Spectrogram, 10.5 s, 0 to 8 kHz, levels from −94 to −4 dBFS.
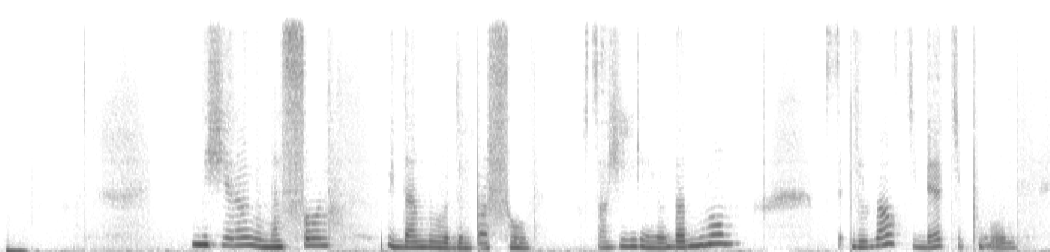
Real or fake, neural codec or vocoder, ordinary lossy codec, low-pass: fake; codec, 16 kHz, 0.5 kbps, X-Codec, HuBERT features, trained on general audio; none; 7.2 kHz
